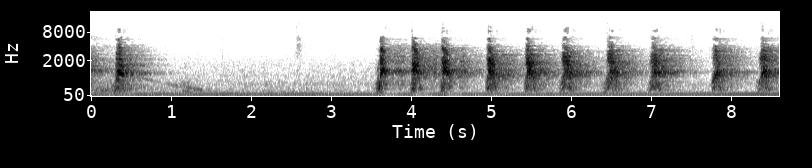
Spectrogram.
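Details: Dachshund puppy during play: one sharp bark, a quiet pause of about three seconds, then a brisk series of around ten short, crisp barks spaced roughly half a second apart, over a low steady hum.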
